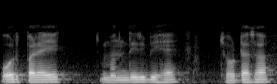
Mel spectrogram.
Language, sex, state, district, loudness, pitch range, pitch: Hindi, male, Uttar Pradesh, Shamli, -18 LUFS, 105-110 Hz, 110 Hz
